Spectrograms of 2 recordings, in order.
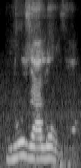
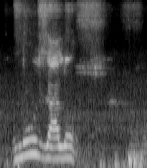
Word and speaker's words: Nous allons: And see, S between two vowels U and A. So pronunciation will be like this. Nous allons.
